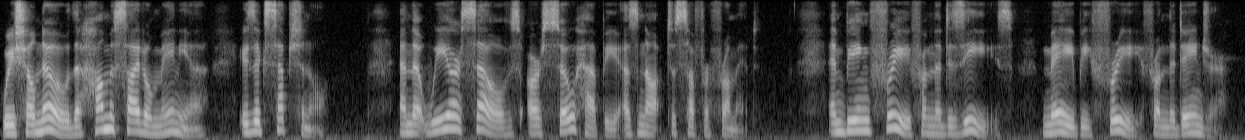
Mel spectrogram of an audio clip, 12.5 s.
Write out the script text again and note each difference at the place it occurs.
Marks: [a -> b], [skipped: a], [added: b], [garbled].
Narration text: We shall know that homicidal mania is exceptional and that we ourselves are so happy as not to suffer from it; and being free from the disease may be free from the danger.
We shall know that homicidal mania is exceptional and that we ourselves are so happy as not to suffer from it; and being free from the disease may be free from the danger.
